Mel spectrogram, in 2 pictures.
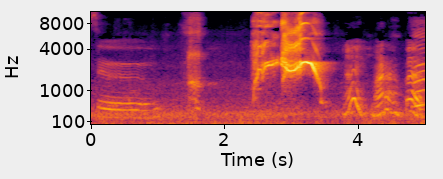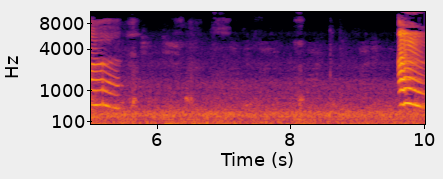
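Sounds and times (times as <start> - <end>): baby squealing shriek: 2.4 - 3.7.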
